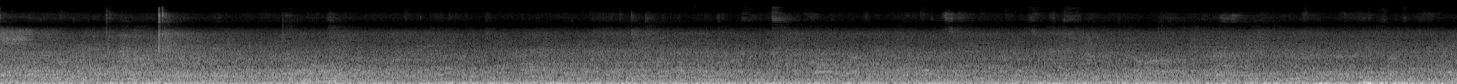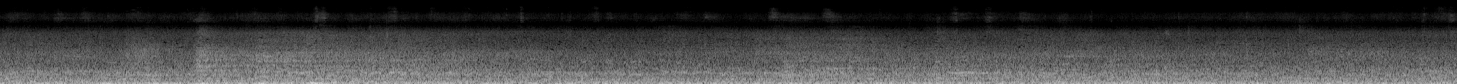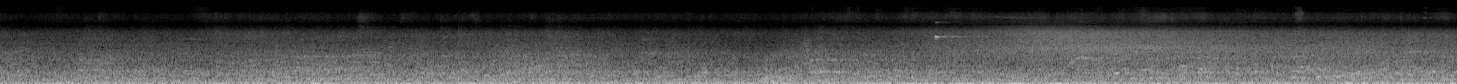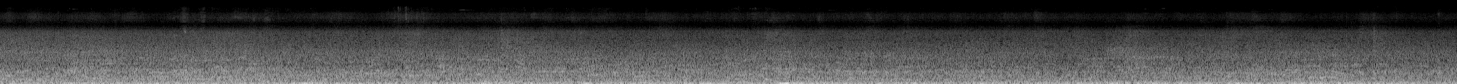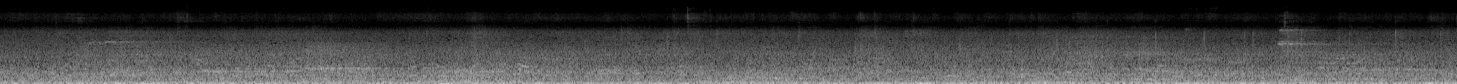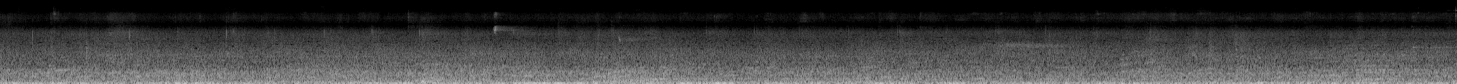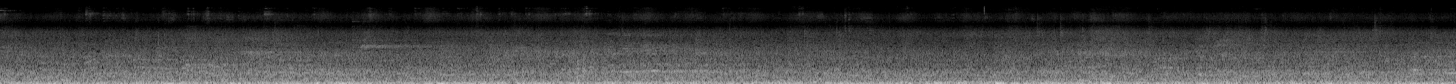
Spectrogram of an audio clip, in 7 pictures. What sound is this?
Binaural recording. Used in-ear microphones. It's the ambient sound of the Munich Central Station's waiting hall.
